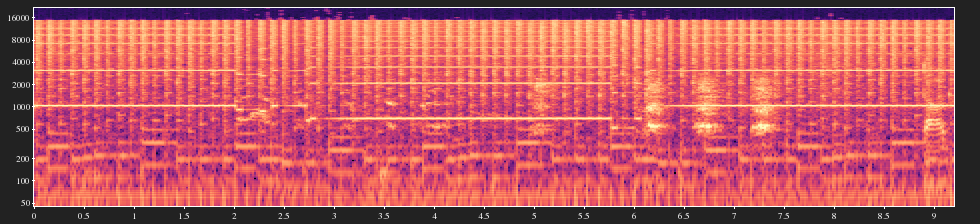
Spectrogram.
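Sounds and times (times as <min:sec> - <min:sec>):
bright chiptune-style video game music: 0:00.0 - 0:09.2
dog barking in the house: 0:05.0 - 0:05.3, 0:06.1 - 0:07.5.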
